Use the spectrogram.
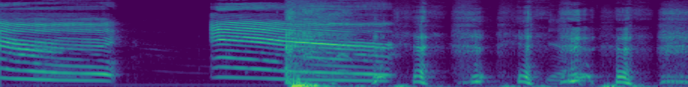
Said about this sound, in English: But it's making a keening sound, isn't it? It's making... It cries like a baby bird, doesn't it?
